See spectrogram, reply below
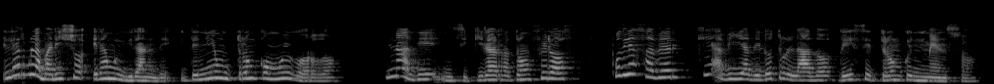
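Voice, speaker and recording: A woman narrating a children's storybook in an animated, playful way. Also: fairly high pitch, moderate pace, dull audio. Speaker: audiobook narrator.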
